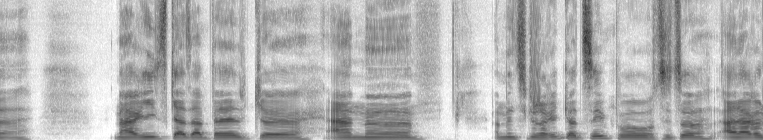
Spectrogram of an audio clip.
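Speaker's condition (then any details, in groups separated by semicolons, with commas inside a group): Cerebral palsy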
